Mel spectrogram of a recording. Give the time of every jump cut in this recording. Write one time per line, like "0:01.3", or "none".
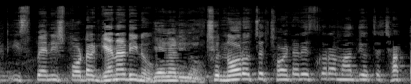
0:02.1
